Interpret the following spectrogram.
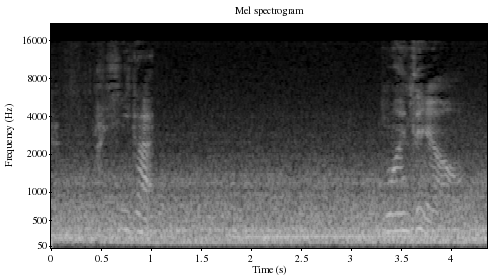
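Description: Steady road and engine noise heard from inside a moving car's cabin.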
